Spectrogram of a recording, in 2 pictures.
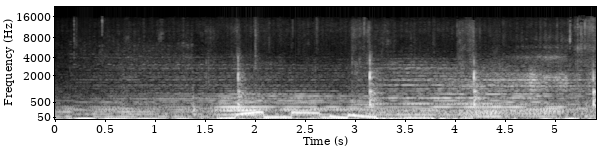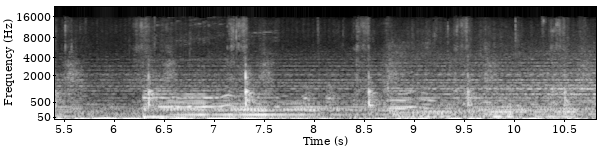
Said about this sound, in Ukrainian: Також молоду цибулю дрібно порізати.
